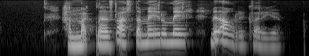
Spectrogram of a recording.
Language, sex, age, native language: Icelandic, female, 12, Icelandic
